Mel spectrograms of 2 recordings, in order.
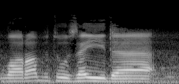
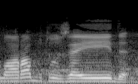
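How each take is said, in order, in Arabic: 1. تنتهي الكلمة الأخيرة بصوت 'a' طويل. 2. تنتهي الكلمة الأخيرة بساكن. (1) "لكن الجمهور يقولون ماذا؟" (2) "يقولون ضربت زيد عند الوقف"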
